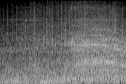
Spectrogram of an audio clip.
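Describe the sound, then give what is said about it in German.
Two motorcycles approach from a distance and slowly pass by, their engines droning steadily and growing slightly louder over a second and a half, a broad rumbling low hum with a brighter whine rising in the middle. “Aus der Ferne sind Motorgeräusche zu hören. Sie kommen näher.”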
